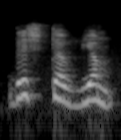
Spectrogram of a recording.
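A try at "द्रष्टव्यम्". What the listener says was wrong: Drashtavyam, not Drishtavyam. Understand? Dr and Dra, the difference.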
